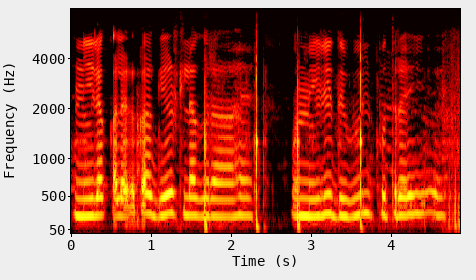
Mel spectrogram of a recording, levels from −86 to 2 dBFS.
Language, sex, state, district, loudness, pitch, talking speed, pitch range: Hindi, male, Madhya Pradesh, Bhopal, -23 LUFS, 240 Hz, 170 wpm, 235-255 Hz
